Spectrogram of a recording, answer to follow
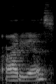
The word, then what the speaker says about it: Aries: The piece that I'm going to talk about today is a piece called Aries, or Aries in the German pronunciation, by the composer Karlheinz Stockhausen.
